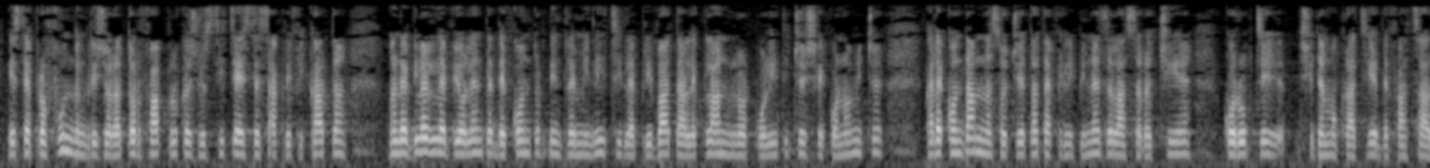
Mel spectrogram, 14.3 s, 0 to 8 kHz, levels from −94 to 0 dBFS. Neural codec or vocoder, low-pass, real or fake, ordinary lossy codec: none; 7.2 kHz; real; MP3, 48 kbps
